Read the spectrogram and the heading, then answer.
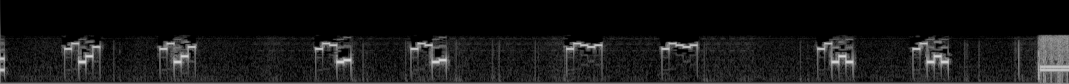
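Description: Five-tone selective call (ZVEI), heard as quick runs of five tones, tones of about 70 ms. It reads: 88149 88149 88012 88012 88090 88090 88141 88141
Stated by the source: ZVEI five-tone call received by SDR, from feuerwehr-orlamuende.org archive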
